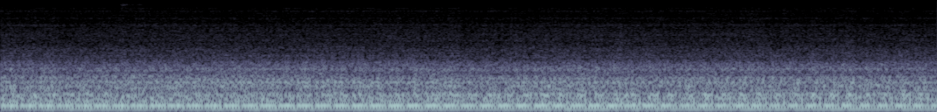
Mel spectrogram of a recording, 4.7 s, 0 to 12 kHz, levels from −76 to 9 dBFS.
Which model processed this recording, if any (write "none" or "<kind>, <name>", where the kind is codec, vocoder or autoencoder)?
none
